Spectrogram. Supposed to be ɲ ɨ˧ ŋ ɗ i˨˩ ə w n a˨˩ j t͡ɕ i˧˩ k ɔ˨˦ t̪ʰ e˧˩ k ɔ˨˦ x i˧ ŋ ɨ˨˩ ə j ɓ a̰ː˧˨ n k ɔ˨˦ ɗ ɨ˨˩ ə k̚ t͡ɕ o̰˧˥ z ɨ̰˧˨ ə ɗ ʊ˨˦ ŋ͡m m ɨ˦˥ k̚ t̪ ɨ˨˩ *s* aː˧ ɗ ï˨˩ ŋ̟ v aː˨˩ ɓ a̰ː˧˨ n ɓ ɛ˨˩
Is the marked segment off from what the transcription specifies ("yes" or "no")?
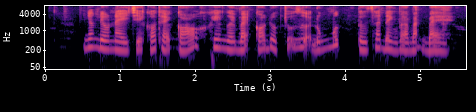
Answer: yes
